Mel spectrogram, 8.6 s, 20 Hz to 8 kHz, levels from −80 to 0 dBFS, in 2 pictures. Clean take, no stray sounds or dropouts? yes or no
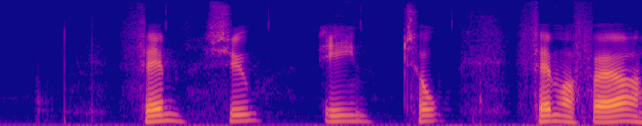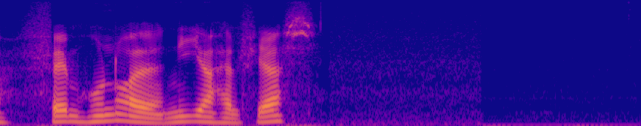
yes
